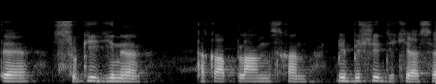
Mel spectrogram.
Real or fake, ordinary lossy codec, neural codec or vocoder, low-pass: fake; none; codec, 16 kHz, 8 kbps, FunCodec, trained on LibriTTS, 25 frames a second; none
